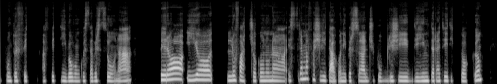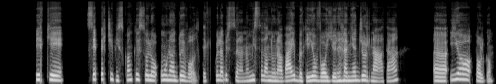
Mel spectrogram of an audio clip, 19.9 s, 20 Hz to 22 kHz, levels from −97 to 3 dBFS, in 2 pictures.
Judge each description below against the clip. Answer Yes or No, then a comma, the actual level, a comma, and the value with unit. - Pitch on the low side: No, high, 190 Hz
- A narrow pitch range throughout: No, average, 3.1 semitones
